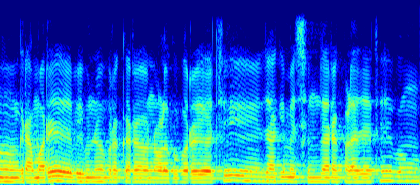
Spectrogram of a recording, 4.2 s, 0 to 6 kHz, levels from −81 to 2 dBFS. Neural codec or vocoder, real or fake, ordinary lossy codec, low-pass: none; real; none; 5.4 kHz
